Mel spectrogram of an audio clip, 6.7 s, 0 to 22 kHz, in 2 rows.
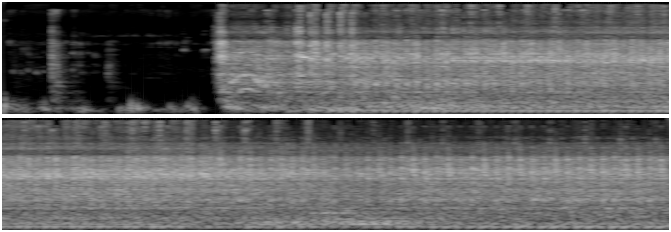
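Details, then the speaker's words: Eicher 50 HP diesel tractor started in neutral; catches after a brief crank and settles into an even, steady idle with no knocks; engine sound judged fine, normal start and idle. "Engine का sound सुन लो। इंसेंट का sound बिलकुल बढ़िया है। कोई दिक्कत नहीं है।"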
